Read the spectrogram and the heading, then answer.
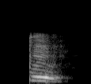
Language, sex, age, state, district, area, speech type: Manipuri, female, 60+, Manipur, Ukhrul, rural, conversation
